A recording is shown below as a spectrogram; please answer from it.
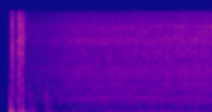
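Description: Intro sound effect: a brief burst of loud, sharp clicks, then a steady mechanical rattle that slowly grows louder.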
